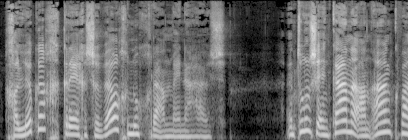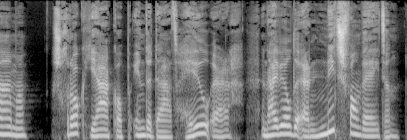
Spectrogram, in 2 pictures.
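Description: Lively woman telling children's Bible stories. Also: lowish voice, a little slow, dry recording, clean studio sound. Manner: lively, expressive, with asides to the listener. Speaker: storyteller.

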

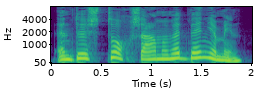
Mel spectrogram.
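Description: A woman telling a Bible story to children in a gentle, expressive way. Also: on the high side, normal speed, no room sound, clean studio sound.

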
